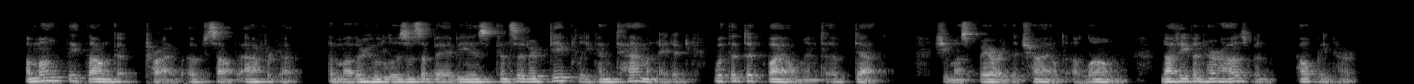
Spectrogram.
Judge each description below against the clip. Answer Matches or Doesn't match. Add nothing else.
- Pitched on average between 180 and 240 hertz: Doesn't match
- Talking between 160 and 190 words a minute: Doesn't match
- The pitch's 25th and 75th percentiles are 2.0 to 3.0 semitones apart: Matches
